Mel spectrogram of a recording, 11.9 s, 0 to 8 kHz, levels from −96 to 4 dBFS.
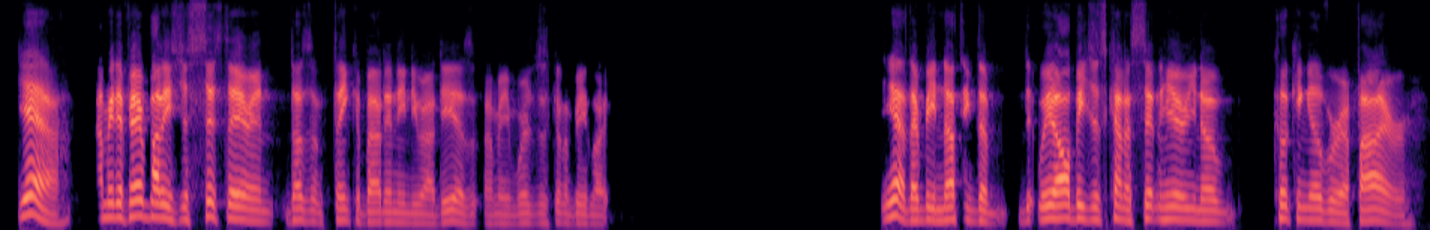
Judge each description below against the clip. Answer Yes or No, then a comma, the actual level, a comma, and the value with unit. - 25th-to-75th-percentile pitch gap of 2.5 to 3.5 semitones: No, average, 4.4 semitones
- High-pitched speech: No, medium, 145 Hz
